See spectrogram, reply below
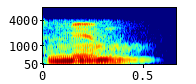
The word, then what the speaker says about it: mem: Then you have M, which is um, basically um, it's pronounced mem, and you have water, so the door of water or the door of blood, mighty chaos, other definitions.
